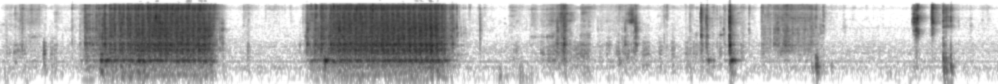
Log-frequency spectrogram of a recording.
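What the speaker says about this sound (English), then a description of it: "I am going to move the sewing machine out of the way" A sewing machine runs in two steady bursts of rapid stitching, each a couple of seconds long, followed by quieter clicks and handling noises.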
